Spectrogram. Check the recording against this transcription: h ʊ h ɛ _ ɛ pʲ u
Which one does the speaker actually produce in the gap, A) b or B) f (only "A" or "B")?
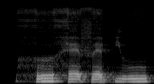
B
